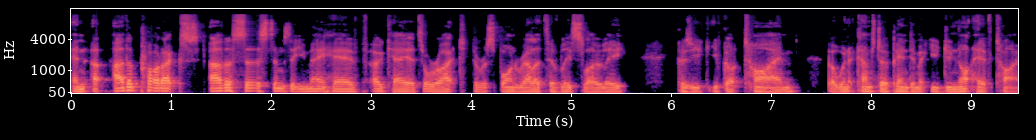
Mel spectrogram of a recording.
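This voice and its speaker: Against a quiet background, a man with a New Zealand accent talks fairly quickly in a very deep, low voice with fairly even intonation. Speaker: company founder and CEO. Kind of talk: interview.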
